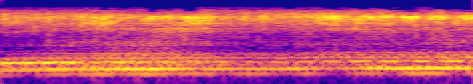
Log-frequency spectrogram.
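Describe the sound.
The engine of a light propeller plane is revved while the plane flies low over a dark, deserted airfield. It makes a steady buzzing drone that dips slightly, then swells again.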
